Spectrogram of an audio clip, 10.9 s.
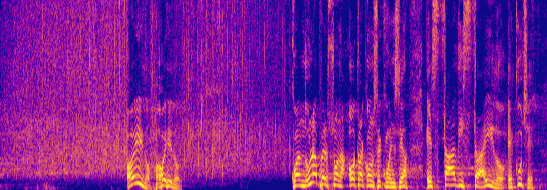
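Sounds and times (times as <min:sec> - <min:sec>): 
audience applause: 0:00.0 - 0:06.1
speech: 0:02.5 - 0:03.7, 0:05.9 - 0:10.8.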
